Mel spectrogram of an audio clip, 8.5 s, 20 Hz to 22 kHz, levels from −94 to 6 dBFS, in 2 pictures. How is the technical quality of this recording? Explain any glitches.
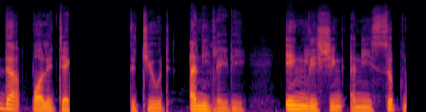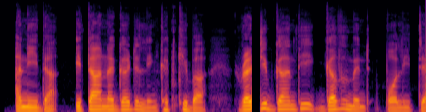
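The recording is marred by three digital wireless dropouts in the speech, at 0.70 to 1.32 s (about 0.62 s), 4.07 to 4.32 s (about 0.25 s) and 6.78 to 6.88 s (about 0.1 s). Each time, the receiver lost too much of the radio data stream and muted itself with a very fast fade, leaving a clean hole of near silence. Unlike an analogue wireless dropout, no hiss or noise burst comes before or after the gap.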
